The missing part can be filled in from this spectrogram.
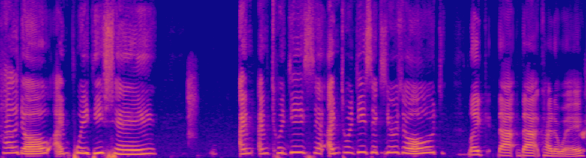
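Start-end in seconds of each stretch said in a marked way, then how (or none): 0.0-5.8 put-on high, slow little kid voice sounding out words. Retelling reading a player's intro to oneself: imitating a little kid voice. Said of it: "little kid voice".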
